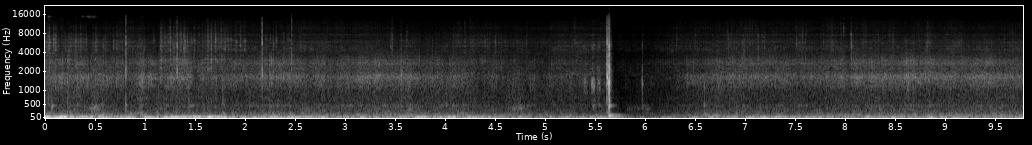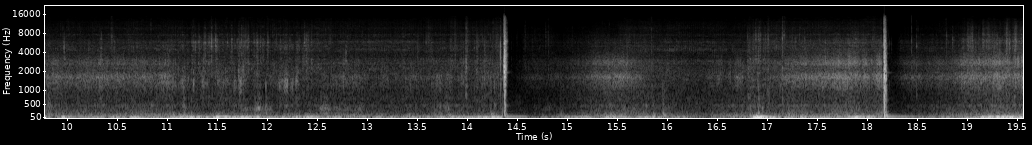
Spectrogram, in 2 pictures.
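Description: Mountain bike descending a rough dirt trail, heard from a helmet camera: a constant rumble and rattle from the bumpy ride with wind on the microphone. Two sharp clicks, about six seconds in and again near fourteen seconds.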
